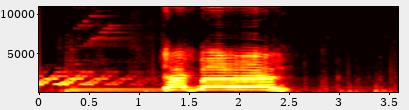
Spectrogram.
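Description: A short cheerful electronic jingle chimes.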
